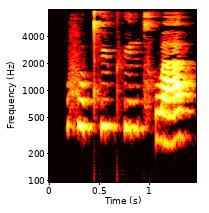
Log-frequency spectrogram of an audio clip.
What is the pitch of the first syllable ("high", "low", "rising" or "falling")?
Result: falling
